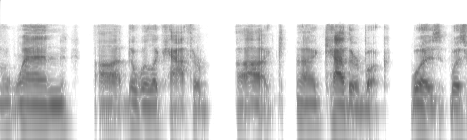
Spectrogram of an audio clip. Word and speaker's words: Cather: Um just something that I may make a mistake myself uh about but um the pronunciation of gather is like rather or gather.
